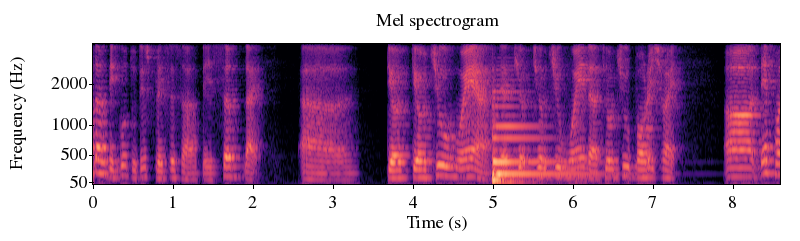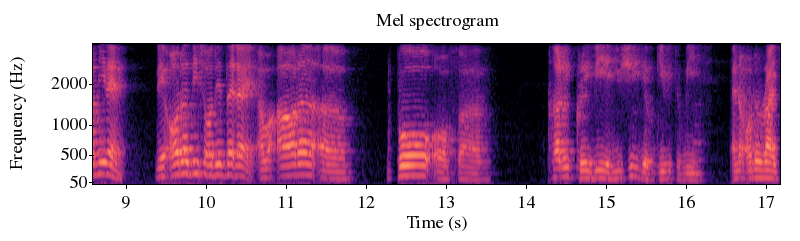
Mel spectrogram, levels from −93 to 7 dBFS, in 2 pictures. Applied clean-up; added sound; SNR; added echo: neural mask model RNNoise.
